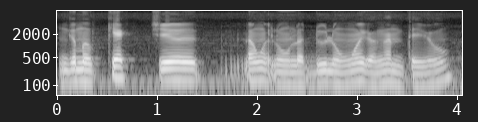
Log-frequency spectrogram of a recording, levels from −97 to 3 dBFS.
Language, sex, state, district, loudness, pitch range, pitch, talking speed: Wancho, male, Arunachal Pradesh, Longding, -15 LUFS, 110-130 Hz, 120 Hz, 135 wpm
